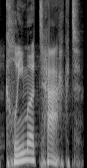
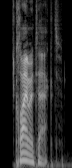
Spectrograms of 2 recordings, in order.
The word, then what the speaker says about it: Klimatakt: It's called the Klimatakt. – Klimatakt. – Klimatakt. – Mm-hmm. Like climate, because it has to do with the weather. – Right. That makes sense. I thought they were pronouncing it Klima, but...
